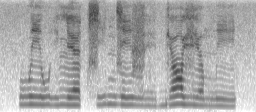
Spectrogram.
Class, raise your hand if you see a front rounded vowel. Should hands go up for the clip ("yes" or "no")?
yes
